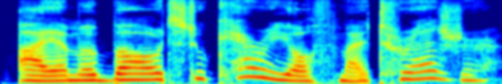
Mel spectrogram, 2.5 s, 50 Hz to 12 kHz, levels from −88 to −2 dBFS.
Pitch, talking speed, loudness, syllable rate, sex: 235 Hz, 190 wpm, -16 LUFS, 5.2 syllables/s, female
